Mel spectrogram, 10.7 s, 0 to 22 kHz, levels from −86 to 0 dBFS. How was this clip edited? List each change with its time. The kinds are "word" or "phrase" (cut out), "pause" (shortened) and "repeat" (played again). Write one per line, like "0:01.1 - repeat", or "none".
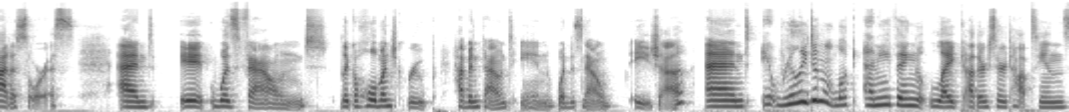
0:04.0 - phrase
0:06.9 - pause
